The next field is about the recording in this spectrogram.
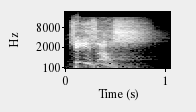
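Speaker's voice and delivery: screamed high and loud in terror; man in the burning plane shrieks Jesus; desperate shout. Retold or imitated. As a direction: cry out the name as the plane burns.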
